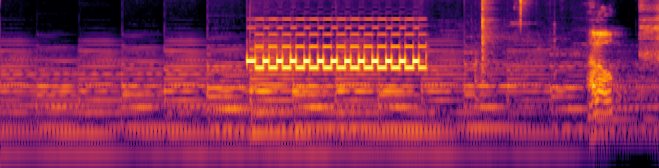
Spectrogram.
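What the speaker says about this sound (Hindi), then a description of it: "ये सार्थक फोन क्यों नहीं उठा रहा?" A telephone rings on and on with no one answering, a repeated electronic ring pattern heard indoors, ending with a brief rising tone near the close.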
